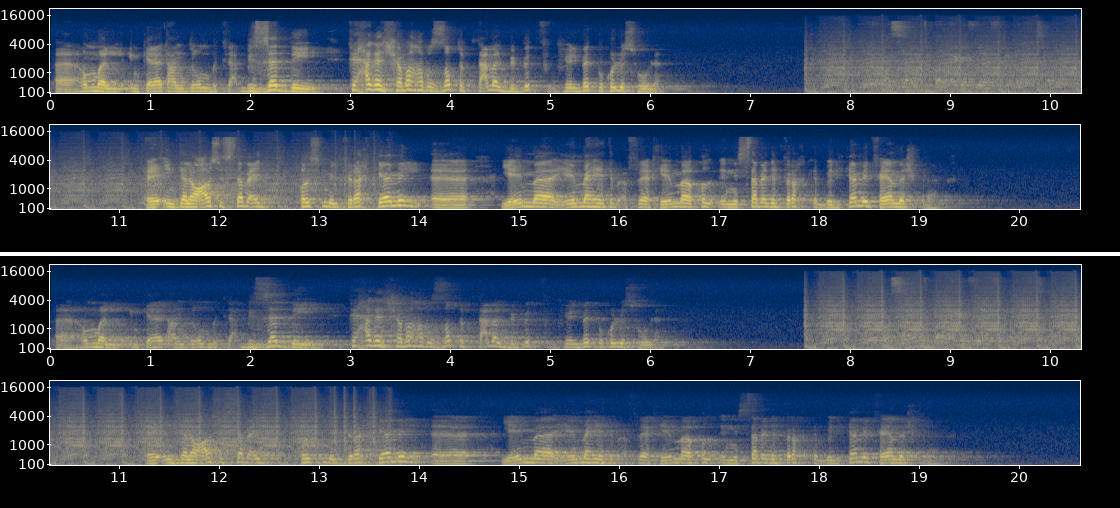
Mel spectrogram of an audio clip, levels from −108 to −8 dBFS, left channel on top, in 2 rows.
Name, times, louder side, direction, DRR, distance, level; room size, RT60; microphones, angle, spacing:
voice 1, 0.1-2.8 3.0-6.1 11.2-12.5 12.8-19.2, left 7 dB, 70° left, 0.3 m, -28 dB
sound 1, 7.5-13.7, right 2 dB, 85° right, 1.6 m, -44 dB
voice 2, 8.1-10.2, equal, ahead, 2.7 m, -48 dB
11.0 x 7.6 x 7.6 m
head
